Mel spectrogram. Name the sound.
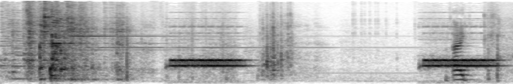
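telephone ringing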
